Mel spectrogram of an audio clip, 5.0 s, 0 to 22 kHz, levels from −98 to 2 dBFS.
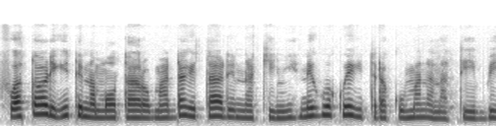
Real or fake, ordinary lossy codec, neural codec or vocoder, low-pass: fake; none; codec, 24 kHz, 3.1 kbps, DualCodec; 10.8 kHz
